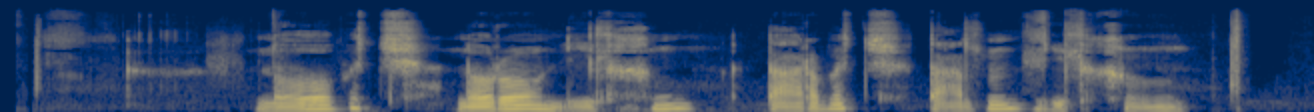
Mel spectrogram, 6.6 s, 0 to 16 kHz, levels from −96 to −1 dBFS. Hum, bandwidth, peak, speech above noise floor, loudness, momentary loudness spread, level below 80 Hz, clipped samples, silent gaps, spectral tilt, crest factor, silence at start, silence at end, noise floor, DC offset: none; 11.5 kHz; -12 dBFS; 27 dB; -31 LUFS; 21 LU; -62 dBFS; under 0.1%; none; -5 dB/octave; 20 dB; 0.15 s; 0.35 s; -58 dBFS; under 0.1%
